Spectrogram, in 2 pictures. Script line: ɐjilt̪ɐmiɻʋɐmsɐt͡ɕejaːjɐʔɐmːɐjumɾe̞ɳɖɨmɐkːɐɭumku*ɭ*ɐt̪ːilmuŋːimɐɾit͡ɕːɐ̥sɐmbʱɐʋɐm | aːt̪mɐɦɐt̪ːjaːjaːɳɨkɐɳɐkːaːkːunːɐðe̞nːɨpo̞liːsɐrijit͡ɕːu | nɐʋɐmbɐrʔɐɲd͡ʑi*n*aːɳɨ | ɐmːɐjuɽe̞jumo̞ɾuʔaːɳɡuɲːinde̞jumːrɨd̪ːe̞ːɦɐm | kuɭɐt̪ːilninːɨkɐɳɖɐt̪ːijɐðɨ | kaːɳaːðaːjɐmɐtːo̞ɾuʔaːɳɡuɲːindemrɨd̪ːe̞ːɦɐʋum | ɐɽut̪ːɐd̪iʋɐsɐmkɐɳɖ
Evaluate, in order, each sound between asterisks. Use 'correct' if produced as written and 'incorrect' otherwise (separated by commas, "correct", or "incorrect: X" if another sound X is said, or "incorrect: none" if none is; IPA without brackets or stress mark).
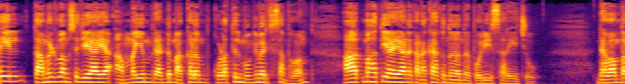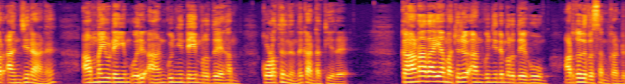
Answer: correct, correct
